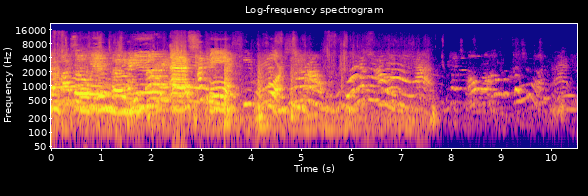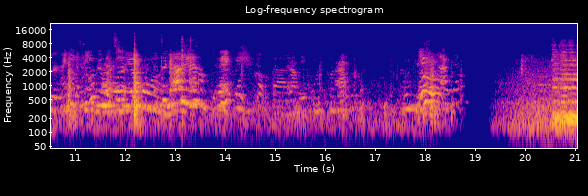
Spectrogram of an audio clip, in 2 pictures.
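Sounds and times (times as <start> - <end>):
young children chattering: 0.0 - 18.9.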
